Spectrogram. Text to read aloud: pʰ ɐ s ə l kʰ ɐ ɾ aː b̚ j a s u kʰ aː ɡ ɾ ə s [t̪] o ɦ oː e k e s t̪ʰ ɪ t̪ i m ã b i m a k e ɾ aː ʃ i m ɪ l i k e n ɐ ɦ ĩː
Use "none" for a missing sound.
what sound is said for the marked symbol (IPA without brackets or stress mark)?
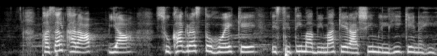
t̪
